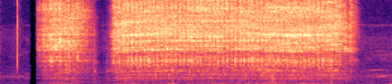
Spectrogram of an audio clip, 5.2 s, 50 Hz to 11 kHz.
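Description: WPL D12 RC mini truck's small electric motor and gearbox whining as it drives over wet planks, with its tyres swishing through the water. It runs in two spells: a short one about half a second in, then a longer run of about three seconds that stops near the end.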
